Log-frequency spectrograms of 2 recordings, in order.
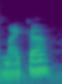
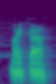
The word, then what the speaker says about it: Mika: I'm going to say Micah because I don't know how to really pronounce that. Yeah, M-I-K-A is Micah.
